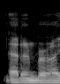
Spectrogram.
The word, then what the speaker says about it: Edinburgh: So you did uh, Westmont for undergrad, graduate work in how do you say it? Edinburgh, Edinburgh, Edinburgh, Edinburgh. Edinburgh yeah, yeah.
